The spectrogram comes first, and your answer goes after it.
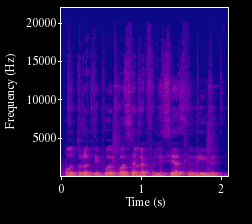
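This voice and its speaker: A man speaks in reflective conversation. His tone is extremely dark and relaxed, at a middling pitch. The sound is roomy, with faint music behind him. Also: fast.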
